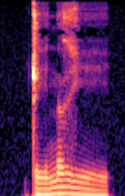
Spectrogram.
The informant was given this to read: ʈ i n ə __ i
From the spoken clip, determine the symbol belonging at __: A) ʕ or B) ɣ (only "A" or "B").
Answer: B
